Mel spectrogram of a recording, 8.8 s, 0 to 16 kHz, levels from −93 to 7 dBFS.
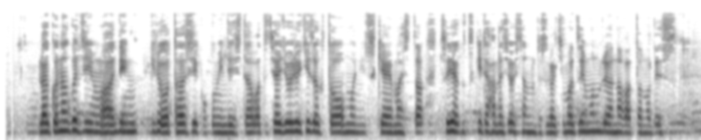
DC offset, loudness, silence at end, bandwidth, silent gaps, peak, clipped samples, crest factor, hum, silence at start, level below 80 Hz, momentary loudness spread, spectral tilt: under 0.1%; -23 LUFS; 0 s; 11.5 kHz; none; -4 dBFS; under 0.1%; 18 dB; none; 0.35 s; -72 dBFS; 8 LU; -5.5 dB/octave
